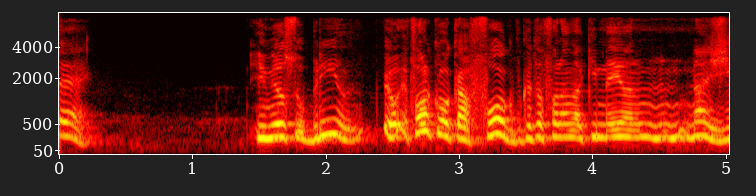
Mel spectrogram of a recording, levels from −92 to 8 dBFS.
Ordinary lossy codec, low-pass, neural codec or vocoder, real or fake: none; 7.2 kHz; none; real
